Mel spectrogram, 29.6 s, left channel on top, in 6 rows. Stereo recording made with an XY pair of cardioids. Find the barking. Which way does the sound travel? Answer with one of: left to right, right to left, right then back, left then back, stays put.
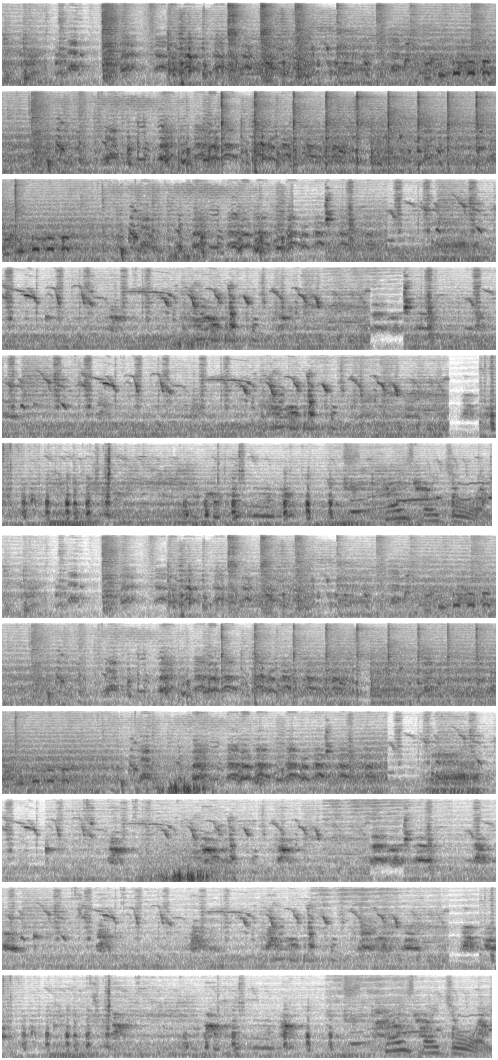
left to right.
